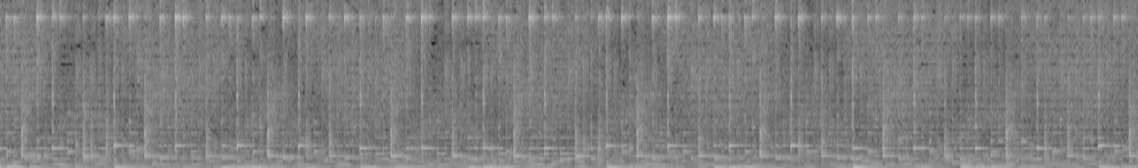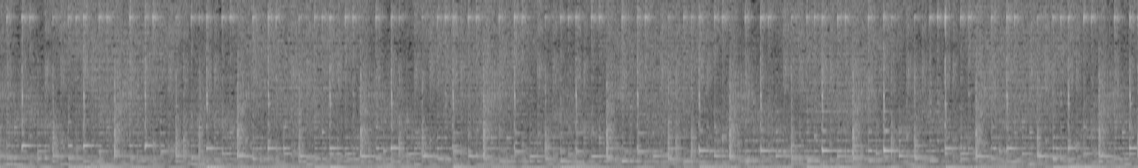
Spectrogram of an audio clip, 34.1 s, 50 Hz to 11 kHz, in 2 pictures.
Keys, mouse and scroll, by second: 0.2 click, 0.3 Tab, 1.0 middle click, 1.3 Tab, 2.0 ctrl+r, 2.2 click, 4.0 Tab, 4.2 right click, 4.7 click, 5.0 middle click, 5.6 Tab, 6.2 ctrl+r, 6.6 click, 7.5 Tab, 7.8 middle click, 8.6 click, 8.8 Tab, 9.5 ctrl+r, 9.9 click, 11.2 Tab, 12.1 ctrl+r, 12.3 click, 13.5 Tab, 13.7 middle click, 13.8 middle click, 14.6 Tab, 14.9 click, 15.5 2, 15.7 click, 16.7 3, 16.9 click, 17.6 i, 17.9 click, 18.0 Tab, 18.3-19.6 middle drag, 19.6 ctrl+s, 19.8 middle click, 21.4 click, 21.7 ctrl+middle click, 22.2 ctrl+s, 23.6 shift+right click, 26.8 shift+Num_Lock, 26.8 shift+right click, 26.9 shift+a, 28.4 click, 33.2 click.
